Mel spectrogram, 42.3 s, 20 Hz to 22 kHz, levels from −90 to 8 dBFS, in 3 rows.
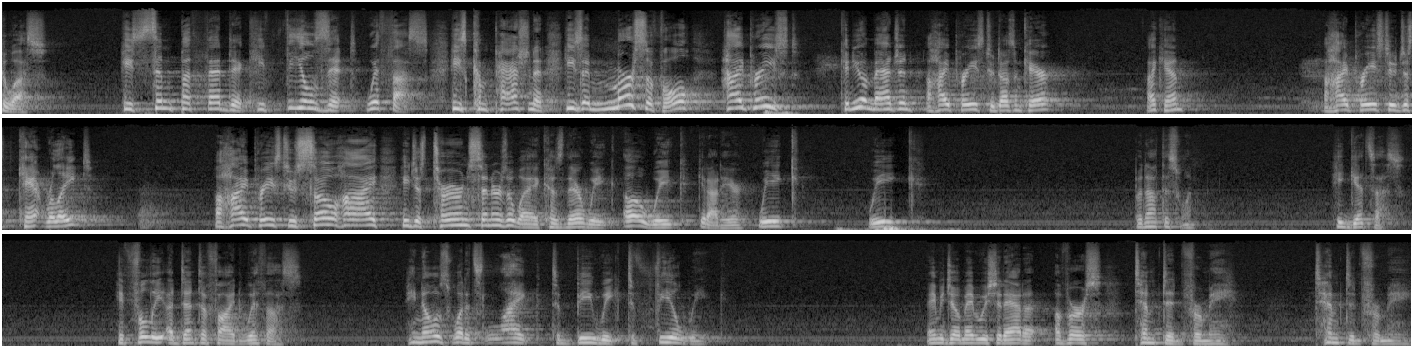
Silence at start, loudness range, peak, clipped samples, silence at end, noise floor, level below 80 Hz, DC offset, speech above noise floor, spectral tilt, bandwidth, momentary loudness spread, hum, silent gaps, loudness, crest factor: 0 s; 9 LU; -4 dBFS; under 0.1%; 0 s; -52 dBFS; -42 dBFS; under 0.1%; 32 dB; -5 dB/octave; 17 kHz; 14 LU; none; none; -20 LUFS; 18 dB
